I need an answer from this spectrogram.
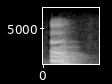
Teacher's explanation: because French doesn't like final consonant, this n is no longer pronounced in French. But it is still present because it nasalizes the preceding vowel. · But it is still present because it nasalizes the preceding vowel. This is why we say un with a nasal feature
